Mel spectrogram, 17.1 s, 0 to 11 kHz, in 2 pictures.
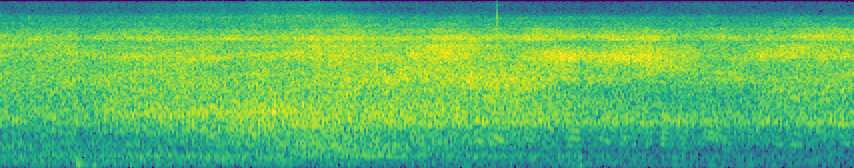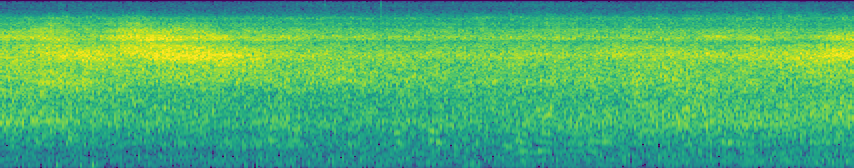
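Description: A Eurofighter Typhoon FGR4 jet at an RAF station roars loudly and continuously, a dense broadband thrust noise that slowly eases over the span, with a voice faintly under it.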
